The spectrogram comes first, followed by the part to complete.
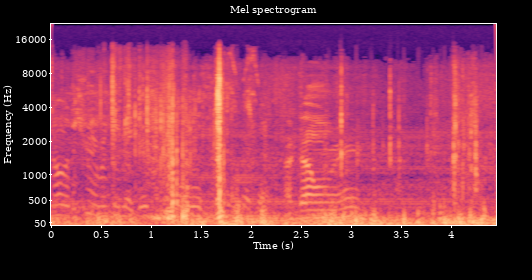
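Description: Wind rumbling on the microphone under indistinct voices, with a few sharp clicks and one louder knock about one and a half seconds in.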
